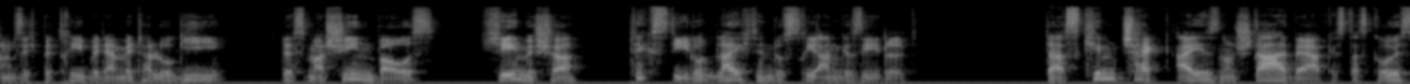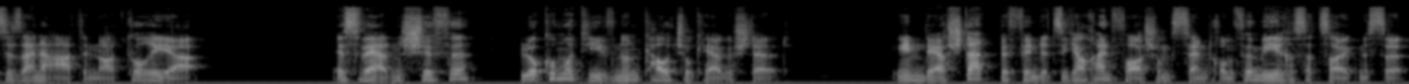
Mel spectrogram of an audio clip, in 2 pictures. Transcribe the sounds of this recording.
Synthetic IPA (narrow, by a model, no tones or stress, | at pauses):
bn̩zɪçb̥ətʁ̥iːbədeːɐmetoloɡiː | d̥ɛsmaʃiːnənbaʊs | çeːmɪʃɐ | tʰɛkstiːlʊntlaɪçtɪndʊstʁ̥iːʔanɡəziːdl̩t | d̥askʰɪmt͡ʃɛkʔaɪzn̩ʊntʃtaːlvɛɐkɪstd̥asɡ̥ʁøːstəzaɪnɐʔaːɐtɪnːɔɐtkʰoʁeːa | ʔɛsv̥eːɐdn̩ʃɪfə | lokomotʰiːvn̩ʊntkʰaʊt͡ʃʊkheːɐɡəʃtɛlt | ʔɪndeːɐʃtat̚b̥əfɪndətz̥ɪçaʊxaɪnfɔɐʃʊŋst͡sɛntʁ̥ʊmfyːɐmeːʁəsɛɐt͡sɔʏknɪsə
